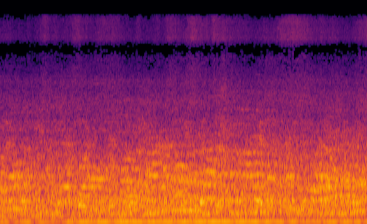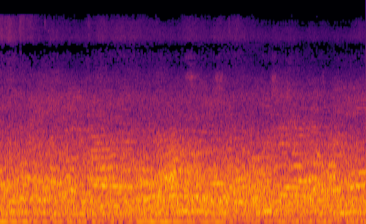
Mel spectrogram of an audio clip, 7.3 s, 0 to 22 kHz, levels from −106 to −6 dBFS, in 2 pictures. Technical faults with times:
1.43-7.34 mains hum

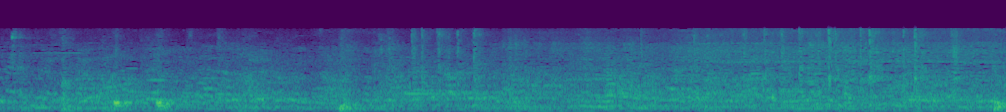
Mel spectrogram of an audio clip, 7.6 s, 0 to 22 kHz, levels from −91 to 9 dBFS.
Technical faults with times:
0.00-7.55 AAC compression

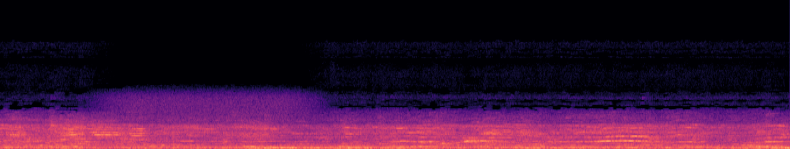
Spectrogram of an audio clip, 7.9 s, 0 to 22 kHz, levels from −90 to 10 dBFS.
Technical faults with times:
0.82-3.35 digital radio blending to analogue

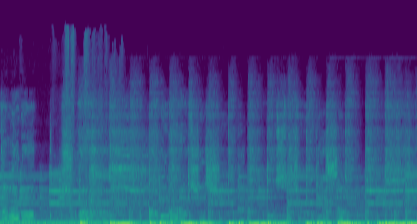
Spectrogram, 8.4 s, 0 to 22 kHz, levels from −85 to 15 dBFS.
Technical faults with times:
none

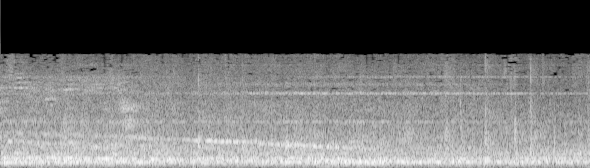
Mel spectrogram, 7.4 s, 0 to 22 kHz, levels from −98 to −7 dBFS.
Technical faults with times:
0.00-7.39 MP3 compression

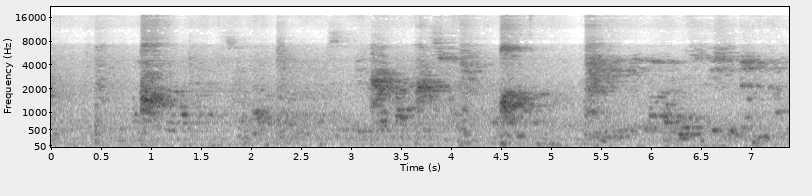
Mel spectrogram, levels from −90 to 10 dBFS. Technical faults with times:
0.00-7.39 noise suppressor applied to music or sounds
0.04-0.84 sound cut by the noise suppressor
1.38-3.13 sound cut by the noise suppressor
5.03-5.33 sound cut by the noise suppressor

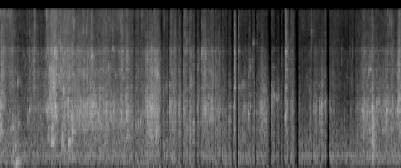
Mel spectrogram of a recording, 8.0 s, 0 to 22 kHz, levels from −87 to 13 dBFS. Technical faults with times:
2.65-6.59 repeated packet loss (robotic sound)
6.95-7.11 short concealed packet loss

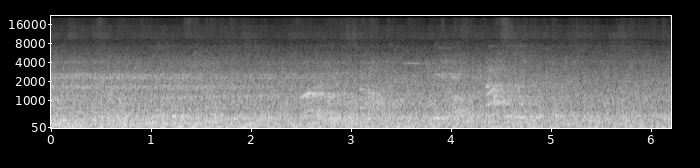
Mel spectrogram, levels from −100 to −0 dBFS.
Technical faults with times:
0.00-6.20 Opus compression

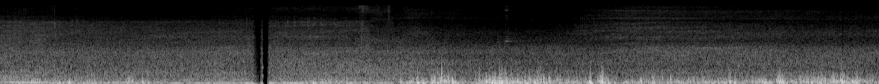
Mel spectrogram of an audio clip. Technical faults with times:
2.53-2.63 short stall from a late packet
2.63-2.69 burst of packet loss

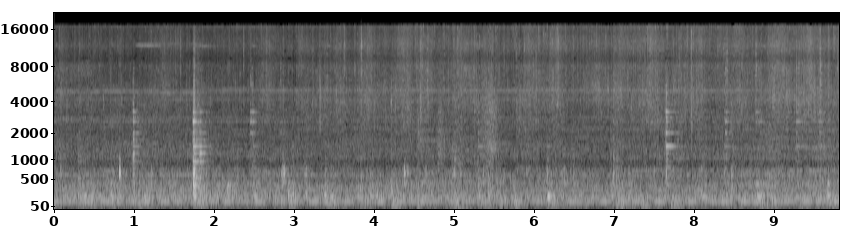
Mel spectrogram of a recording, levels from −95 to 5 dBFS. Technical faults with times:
0.81 damaged data in a compressed stream
4.53 damaged data in a compressed stream
7.08 damaged data in a compressed stream

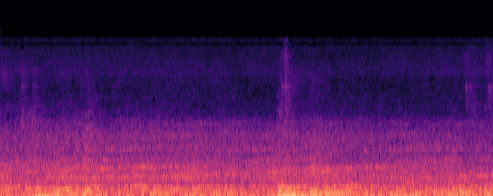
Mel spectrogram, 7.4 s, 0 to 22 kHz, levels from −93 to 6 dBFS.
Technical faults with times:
0.00-7.40 AAC compression

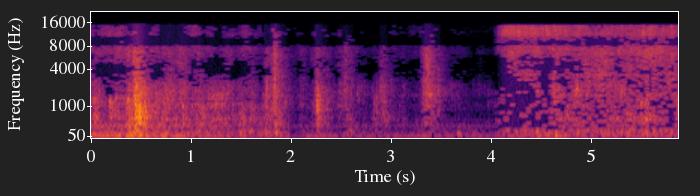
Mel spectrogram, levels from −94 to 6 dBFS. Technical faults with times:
0.00-5.87 WMA compression
0.68-1.72 zipper noise

